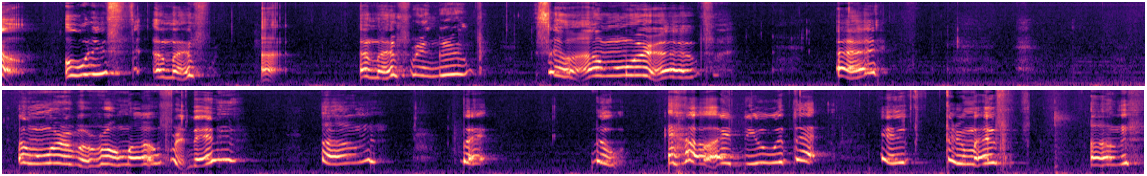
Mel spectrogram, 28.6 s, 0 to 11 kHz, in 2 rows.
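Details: 30-year-old woman with GMFCS Level 4 spastic quadriplegic cerebral palsy with an athetoid component affecting arms, legs and trunk; uses a power wheelchair, repeated eye and hip orthopedic surgeries; dysarthria (athetoid cerebral palsy).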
